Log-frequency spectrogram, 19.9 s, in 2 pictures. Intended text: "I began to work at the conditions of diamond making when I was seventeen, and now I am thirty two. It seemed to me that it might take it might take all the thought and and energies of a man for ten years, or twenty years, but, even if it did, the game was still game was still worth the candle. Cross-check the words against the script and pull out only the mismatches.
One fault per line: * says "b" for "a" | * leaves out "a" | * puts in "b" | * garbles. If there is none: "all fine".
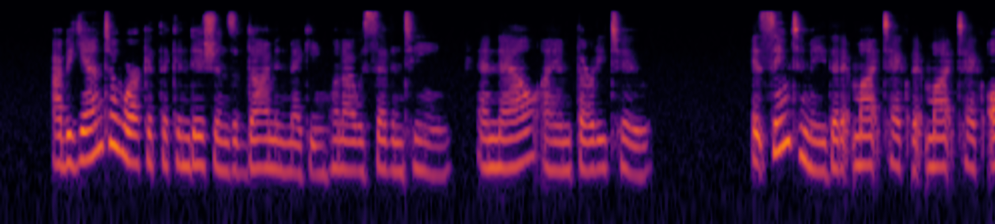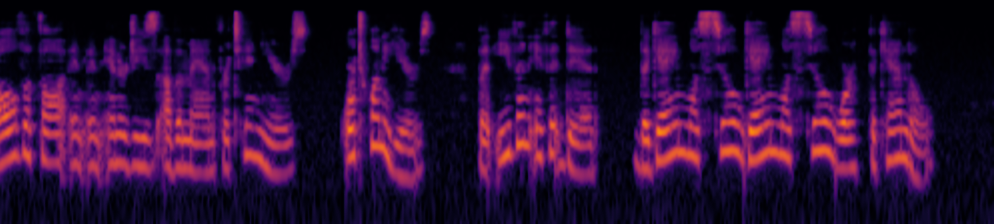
all fine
